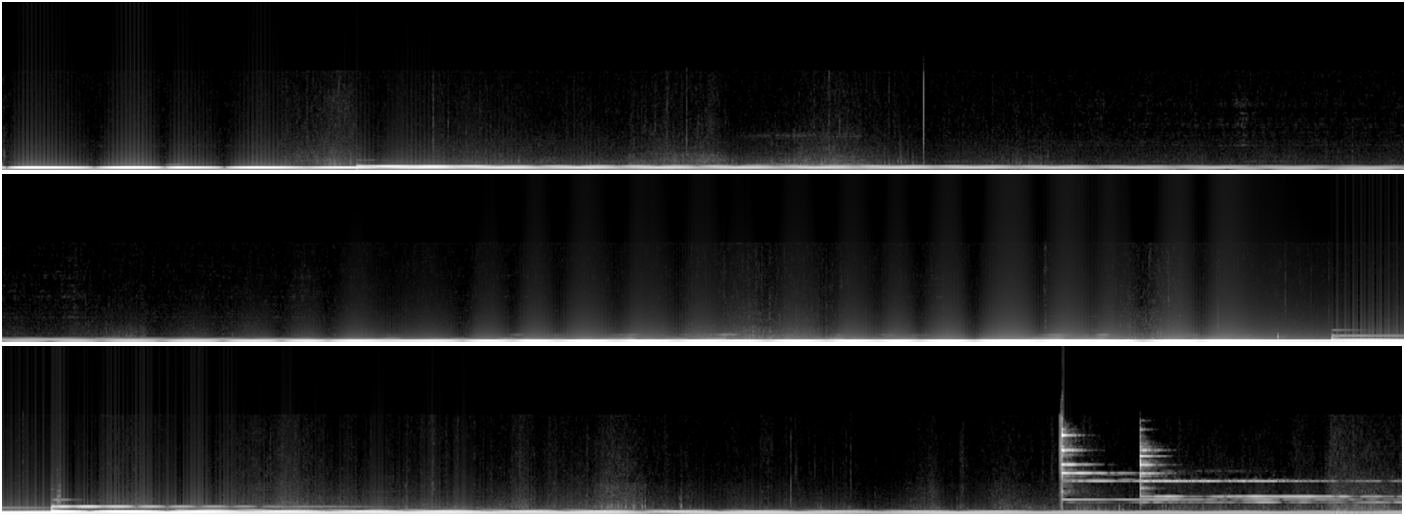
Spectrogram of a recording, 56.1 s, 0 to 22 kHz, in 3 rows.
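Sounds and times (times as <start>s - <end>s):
singing bowl struck: 0.0s - 45.2s, 51.4s - 56.0s
crystal singing bowls ringing: 0.0s - 56.0s
wand rubbing bowl rim: 51.5s - 56.0s.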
